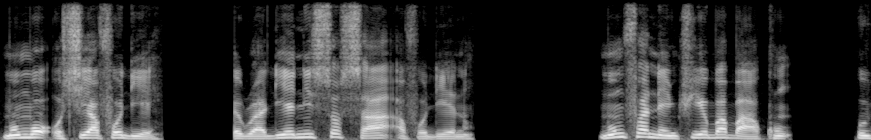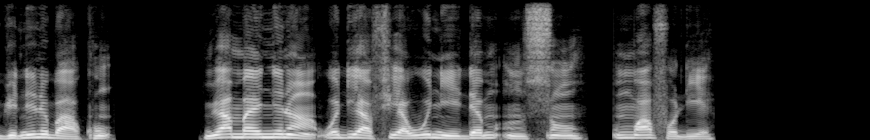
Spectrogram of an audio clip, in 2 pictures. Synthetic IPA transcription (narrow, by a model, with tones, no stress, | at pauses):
mʊ̃˦m˦mɔ˦ʔɔ˨ɕi˦a˨fɔ˦dɪ˨ɛ˨ | æ˨wu˨ɾa˨dɪ˦ɛ˦nɪ̃˦sɔ˦saː˦ʔa̰˨fɔ˨dɪ˦ɛ˦nʊ̃˦ | mʊ̃˦m̩˦fa˦nɛ̃˨ɲ˨t͡ɕʰᶣi˦ɛ˦ba˦baː˨kʰʊ̃˦ | ɔ˨d͡ʑᶣi˨nɪ̃˦nɪ̃˦baː˨kʰʊ̃˦˨ | ɲ̃ᶣ˦a˦mã˦nĩ˦n˨a˨wʔɔ˦di˦a˨fɪ˦a˨wɔ˦nĩ˨dɛ̃˦mn̩˨sʊ̃˦ | m̩˦mɔ̃˦a˦fɔ˨dɪ˨ɛ˨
